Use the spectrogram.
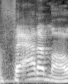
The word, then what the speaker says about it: Fatima: Fatima. There you go. Fatima, just like the high school. Fatima High School.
